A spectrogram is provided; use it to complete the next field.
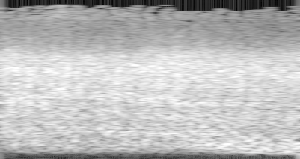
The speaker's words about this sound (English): Is there no way out of this terrible storm? Are we doomed to perish in these dreadful seas?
